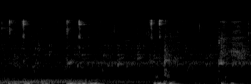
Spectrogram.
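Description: A thin stream of water runs through a cave wall into a rock pool in a video game, with faint scattered drips and splashes over quiet, hollow cave ambience.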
